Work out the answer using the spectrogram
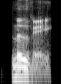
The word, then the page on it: movie: British English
